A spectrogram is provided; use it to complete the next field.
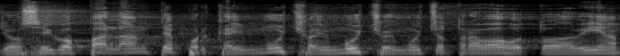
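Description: The man's voice sits fairly high, with ordinary pitch variation and an animated tone. Noticeable background noise runs underneath. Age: 40s. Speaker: pastor. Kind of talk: sermon.

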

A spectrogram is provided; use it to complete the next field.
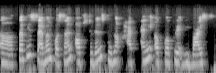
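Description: Lively in intonation and fairly high in pitch, a woman speaks with a Malaysian accent. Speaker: podcast host. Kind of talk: moderated interview. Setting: video call.

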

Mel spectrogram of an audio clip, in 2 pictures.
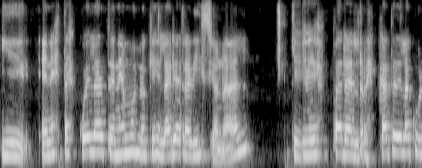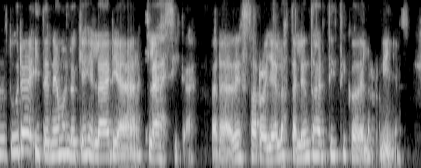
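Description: A woman's somewhat breathy, fairly high voice at a moderate pace, with very even loudness. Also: fairly even intonation. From Easter Island (Rapa Nui), Chile. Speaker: pianist and music school director. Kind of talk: panel discussion.

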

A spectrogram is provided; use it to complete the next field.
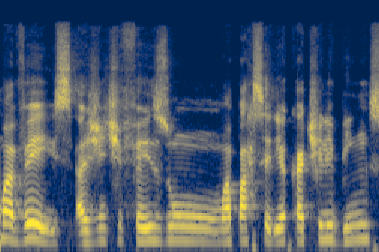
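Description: A man's high-pitched voice with a bright, sharp tone, fairly slow pace and fairly even intonation, in a dry, close sound with no echo. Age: 20s. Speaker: communications analyst, marketer. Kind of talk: casual chat.

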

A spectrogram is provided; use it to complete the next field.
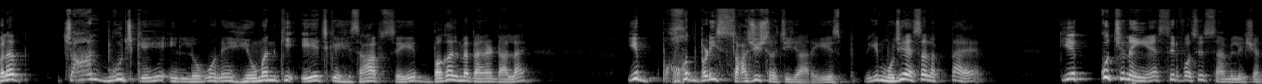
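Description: Recorded very cleanly against a silent background, a man speaks at a high pitch with very wide pitch swings. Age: 30s. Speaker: spiritual podcaster. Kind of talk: solo monologue.

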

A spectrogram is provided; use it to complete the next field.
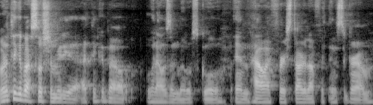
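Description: A man with an American accent talks at a very fast pace, with hardly any pauses. His pitch is fairly low and his intonation fairly even. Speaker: podcast co-host, college student. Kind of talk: casual chat.

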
